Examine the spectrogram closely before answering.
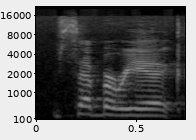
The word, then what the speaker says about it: seborrheic: Does this help people with dandruff and seborrheic?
